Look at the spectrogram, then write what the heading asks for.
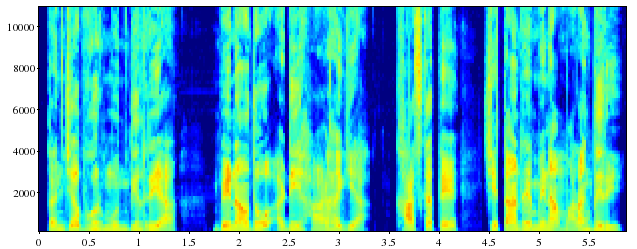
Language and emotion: Santali, surprised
